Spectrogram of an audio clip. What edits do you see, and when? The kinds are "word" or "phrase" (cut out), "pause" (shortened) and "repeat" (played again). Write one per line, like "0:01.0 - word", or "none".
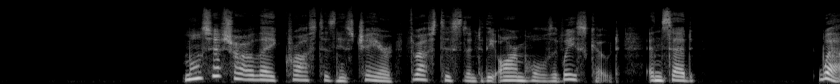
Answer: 0:03.4 - phrase
0:04.0 - pause
0:04.6 - word
0:05.6 - word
